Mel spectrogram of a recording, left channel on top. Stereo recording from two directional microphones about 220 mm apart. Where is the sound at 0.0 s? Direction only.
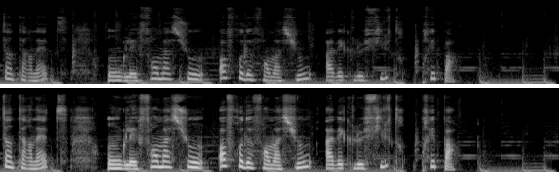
50° right (ahead or behind).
